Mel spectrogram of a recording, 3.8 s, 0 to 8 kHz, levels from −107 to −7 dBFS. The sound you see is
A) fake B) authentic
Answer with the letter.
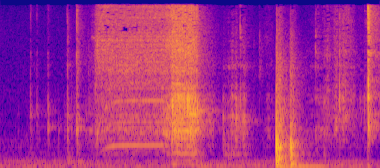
B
